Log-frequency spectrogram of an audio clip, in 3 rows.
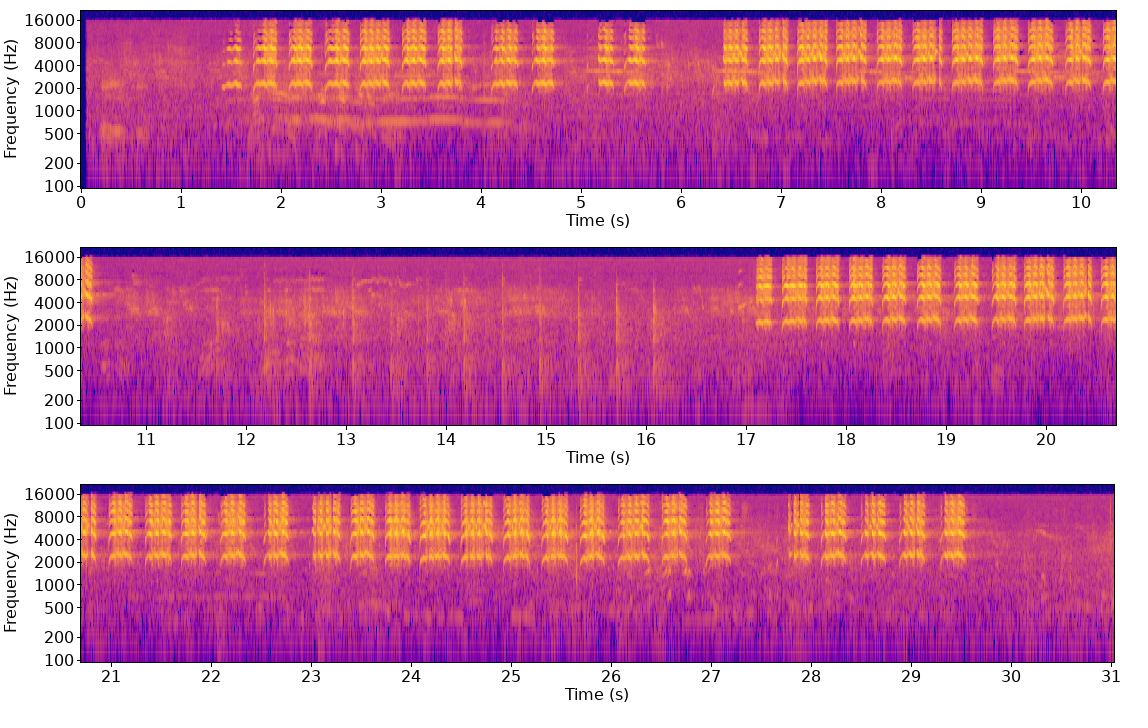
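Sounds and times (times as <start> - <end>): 
kestrel calling: 1.4 - 10.6, 17.1 - 29.7.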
